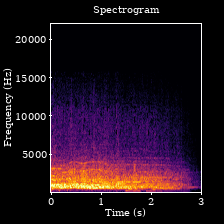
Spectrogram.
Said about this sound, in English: And give this lady, real lady, this clap.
